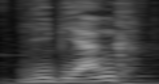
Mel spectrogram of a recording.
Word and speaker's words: Libianca: And at number 7, I think I might be saying this name wrong, so you might need to correct me. Libianca.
